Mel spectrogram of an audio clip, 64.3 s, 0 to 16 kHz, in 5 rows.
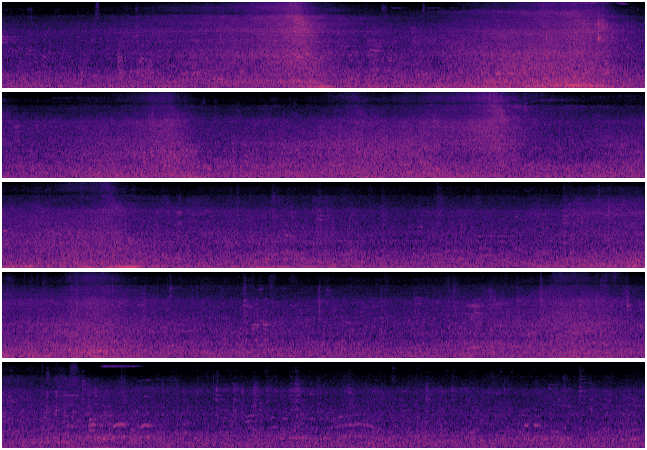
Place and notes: Rua Antônio Carlos - 4-000, R. da Consolação, 0130 - República, São Paulo, Brasil - Antônio Carlos - São Paulo - Brazil
At lunch time, next to Paulista, people walk around and eat. Cars and motorcycles pass by.
Recorded with Tascam DR-40 recorder and Shotgun Rode NTG 2 microphone.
